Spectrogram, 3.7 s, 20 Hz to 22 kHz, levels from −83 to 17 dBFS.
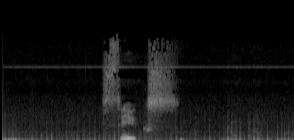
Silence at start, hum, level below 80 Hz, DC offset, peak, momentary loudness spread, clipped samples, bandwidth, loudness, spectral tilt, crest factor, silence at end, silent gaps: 0 s; none; -46 dBFS; under 0.1%; -14 dBFS; 25 LU; under 0.1%; 16 kHz; -33 LUFS; -4 dB/octave; 22 dB; 0 s; none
